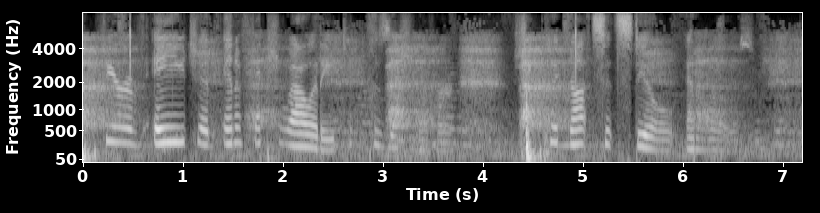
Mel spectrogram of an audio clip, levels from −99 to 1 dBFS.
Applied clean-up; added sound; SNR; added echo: none; Breathing; 4 dB; none.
